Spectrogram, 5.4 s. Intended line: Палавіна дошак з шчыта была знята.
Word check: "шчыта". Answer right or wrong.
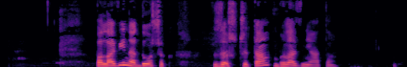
right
